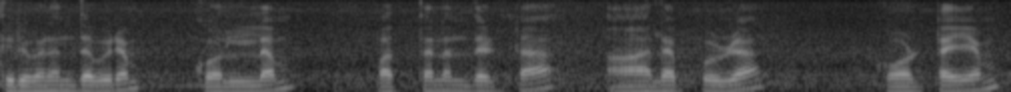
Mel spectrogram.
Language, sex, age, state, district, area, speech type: Malayalam, male, 45-60, Kerala, Thiruvananthapuram, rural, spontaneous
